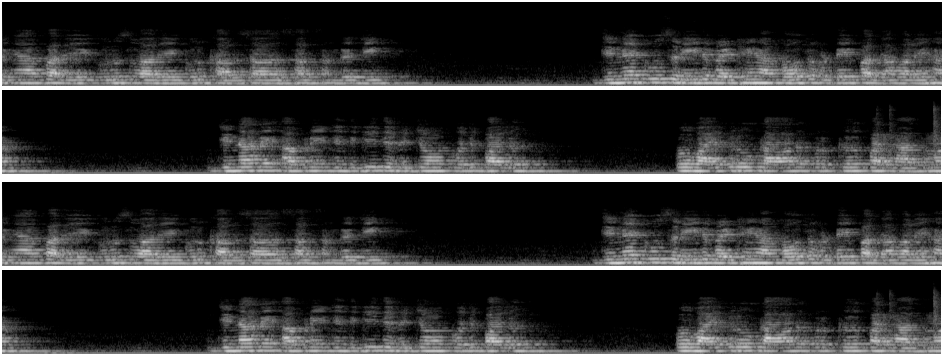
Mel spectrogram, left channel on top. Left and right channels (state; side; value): normal; both; correlation 0.46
